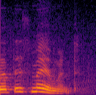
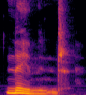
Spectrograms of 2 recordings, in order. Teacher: Moment, the older goat vowel again.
